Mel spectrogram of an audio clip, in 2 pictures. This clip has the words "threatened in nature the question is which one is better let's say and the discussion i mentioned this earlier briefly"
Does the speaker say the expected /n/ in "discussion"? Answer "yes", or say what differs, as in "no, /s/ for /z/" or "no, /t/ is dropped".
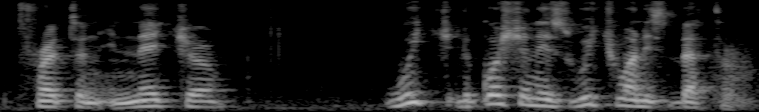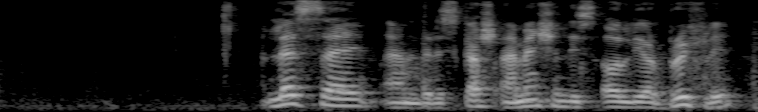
no, /n/ is dropped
